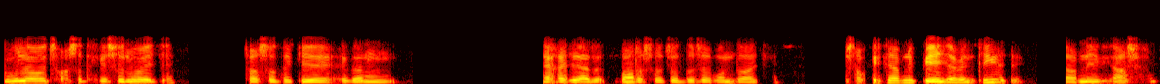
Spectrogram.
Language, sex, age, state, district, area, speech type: Bengali, male, 45-60, West Bengal, Jhargram, rural, conversation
